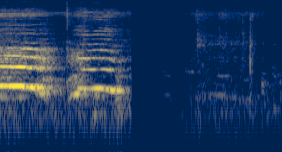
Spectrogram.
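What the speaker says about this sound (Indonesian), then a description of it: "Kita nikmatin kokok panjang Jepang dulu ya" A Japanese long-crowing Tomaru rooster lets out a loud, close, drawn-out crow that ends abruptly after a second, followed after a brief silence by a fainter, more distant crowing from another bird.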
